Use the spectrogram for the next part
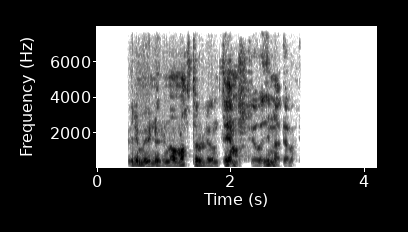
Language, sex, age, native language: Icelandic, male, 40-49, Icelandic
